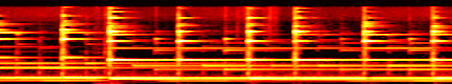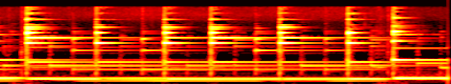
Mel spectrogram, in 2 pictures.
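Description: Musser vibraphone played with four mallets: repeated strikes on the aluminium bars ring on over long-held low notes, the chord changing about a second in, again near five seconds and once more near the end.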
